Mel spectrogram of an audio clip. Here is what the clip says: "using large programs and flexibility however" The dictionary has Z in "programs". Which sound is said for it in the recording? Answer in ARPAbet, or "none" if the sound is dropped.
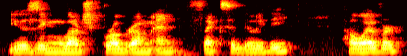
none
